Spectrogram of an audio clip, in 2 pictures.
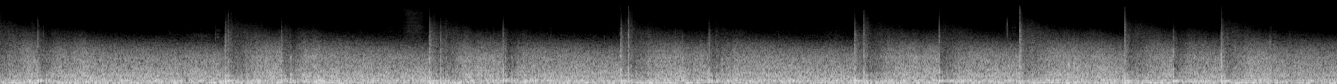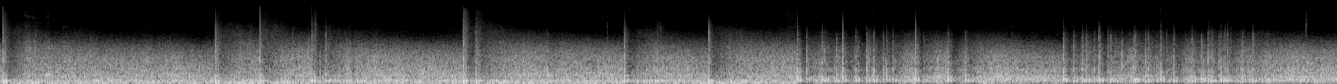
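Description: Fireworks bang and crackle in rapid bursts outdoors, echoing off the hills.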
